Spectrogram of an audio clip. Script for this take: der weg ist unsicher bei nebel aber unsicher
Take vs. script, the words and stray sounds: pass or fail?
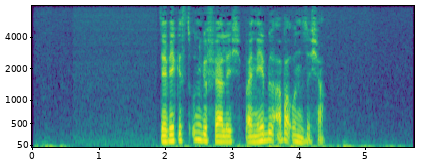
fail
